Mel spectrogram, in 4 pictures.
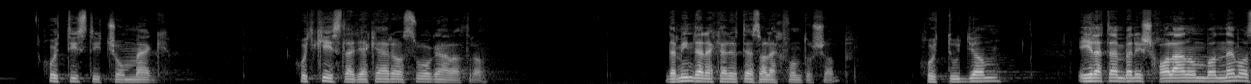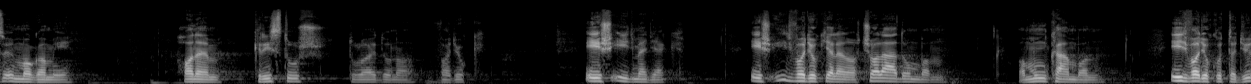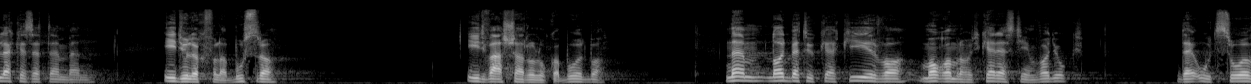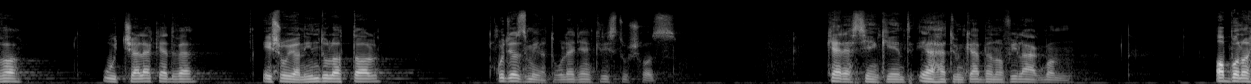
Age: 30-49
